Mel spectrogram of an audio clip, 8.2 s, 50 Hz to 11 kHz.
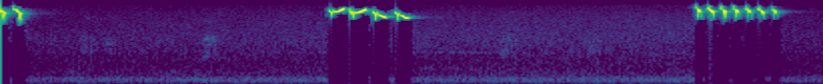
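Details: Grey wagtail recorded for a 2020 national biological resources collection: a brief high chip, a slurred twittering phrase, then a fast series of about seven thin, even ticks, separated by silent gaps.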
